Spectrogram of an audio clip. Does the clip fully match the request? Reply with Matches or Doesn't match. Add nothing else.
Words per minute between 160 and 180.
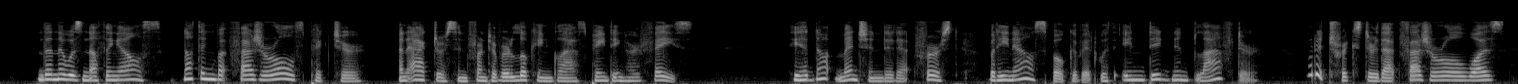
Matches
